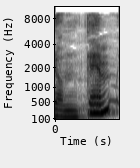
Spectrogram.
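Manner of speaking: ontem said OM-tem, stress on the first syllable; Portuguese ontem. Shown as a demonstration. Host showing kids the Portuguese word ontem, stressed first syllable. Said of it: "ontem que es el ayer".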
